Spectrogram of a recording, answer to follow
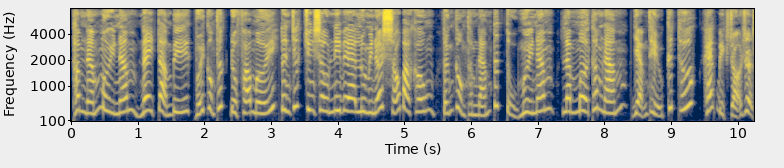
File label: Vietnamese Female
